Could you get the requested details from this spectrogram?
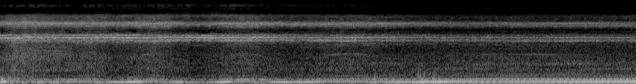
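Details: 1992 Ford Mustang GT Foxbody 5.0 V8, first cold start after sitting on old fuel; uneven hunting idle with steady high-pitched squeal, belt slipping on a dragging pump pulley, owner thinks it may just be flattening the belt.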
